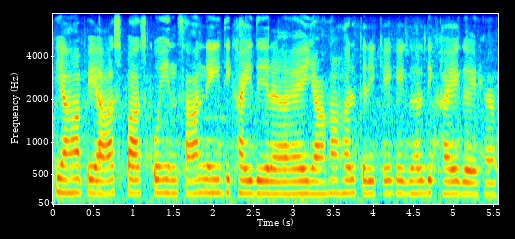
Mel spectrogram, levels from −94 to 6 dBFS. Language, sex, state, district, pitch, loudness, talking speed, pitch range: Hindi, female, Rajasthan, Bikaner, 200 Hz, -17 LUFS, 205 wpm, 195-205 Hz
